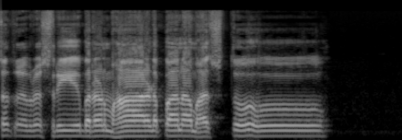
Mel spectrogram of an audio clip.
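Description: A man's voice chanting a Hindu ritual mantra in long, drawn-out sung phrases, breaking off a little after three seconds in.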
